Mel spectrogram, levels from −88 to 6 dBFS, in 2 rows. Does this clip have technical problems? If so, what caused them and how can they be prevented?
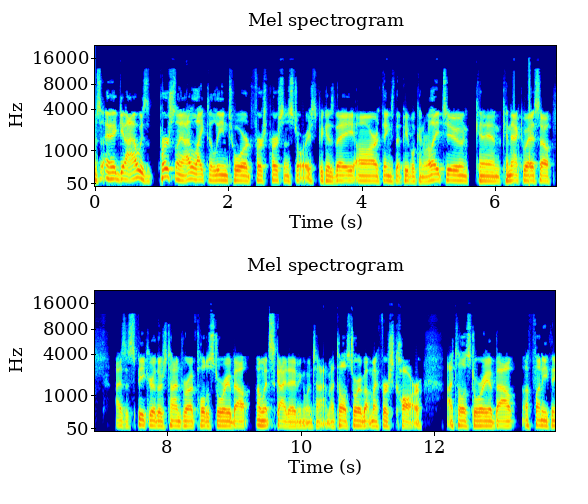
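Yes. Processor overload crackle runs from 6.28 to 6.53 s. The processor missed a handful of audio deadlines, and each missed buffer replayed stale audio with hard edges, producing gritty crackle. The pattern fits buffers of only a few milliseconds. Larger buffers or a lighter processing load would prevent it.

An overlap between stream segments at 8.46 s causes a tiny skip. The time stamps of two 6 s segments overlapped, so the player trimmed sound that was not actually doubled, and the waveform jumps. Generating accurate, contiguous segment time stamps would prevent it.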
